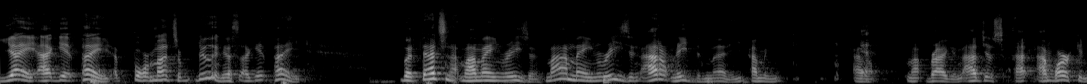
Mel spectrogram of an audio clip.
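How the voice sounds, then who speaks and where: A man with a high-pitched voice and a Southern US accent. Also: moderate pace. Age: 70s. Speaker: real estate agent. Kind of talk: public comment. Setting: city council meeting. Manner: halting.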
